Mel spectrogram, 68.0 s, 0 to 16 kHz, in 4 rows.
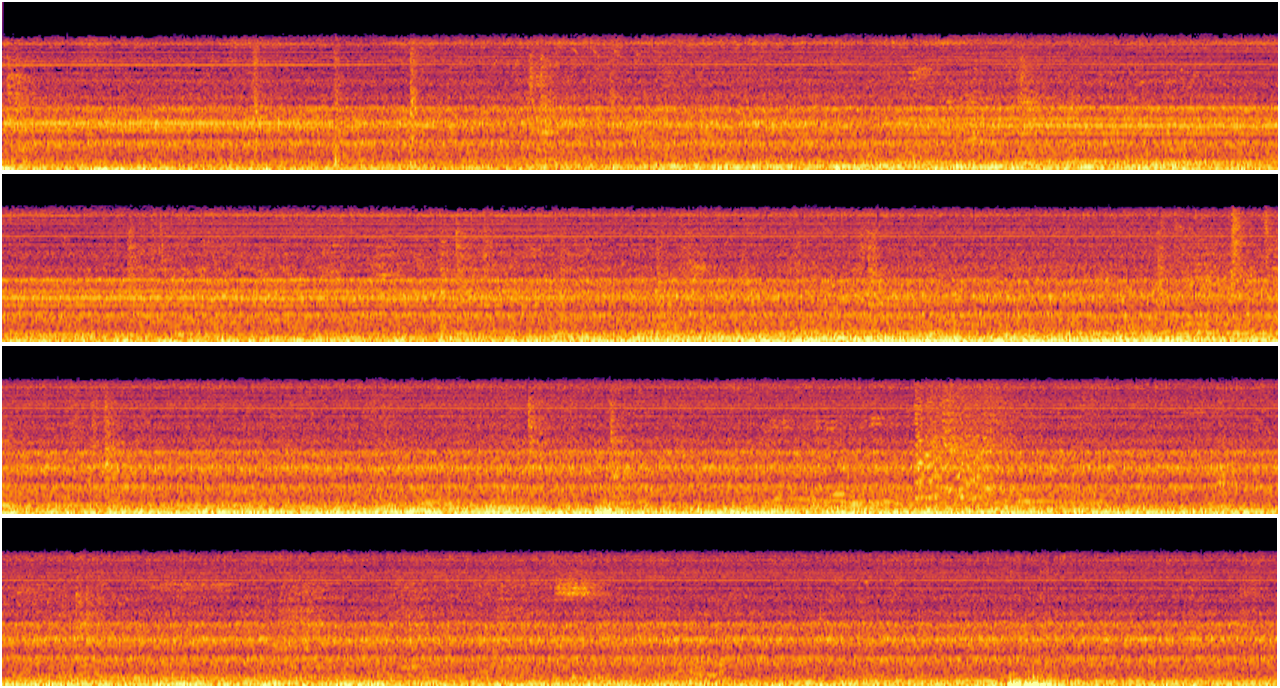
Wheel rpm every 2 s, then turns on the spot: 0, 0, 0, 0, 0, 0, 0, 0, 0, 0, 0, 0, 0, 0, 0, 0, 0, 0, 0, 0, 0, 0, 0, 0, 0, 0, 0, 0, 0, 0, 0, 0, 0, 0.
none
